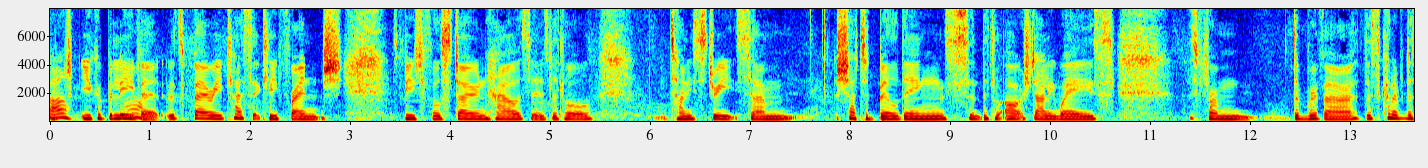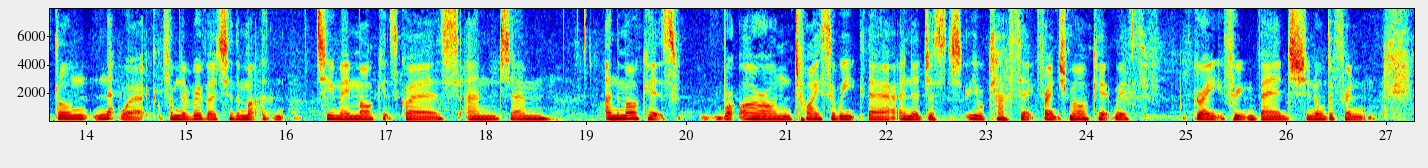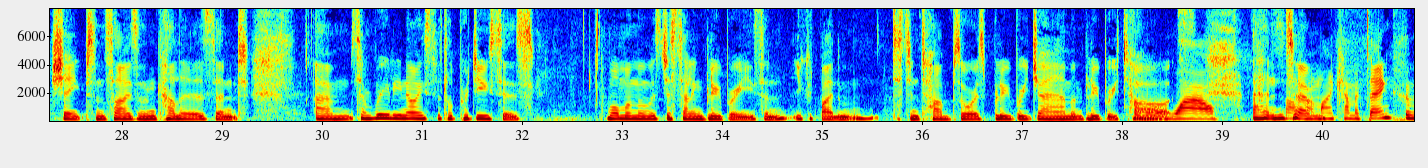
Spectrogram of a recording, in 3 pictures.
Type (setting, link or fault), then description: setting, busy venue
